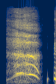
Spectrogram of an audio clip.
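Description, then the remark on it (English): A single exaggerated, voiced intake of breath taken between words, drawn out for over half a second with a rising then falling groan-like tone, loud, followed by a couple of brief mouth sounds. “takes the big breath in between her words.”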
